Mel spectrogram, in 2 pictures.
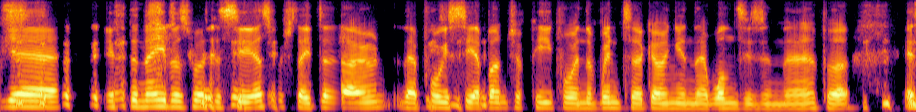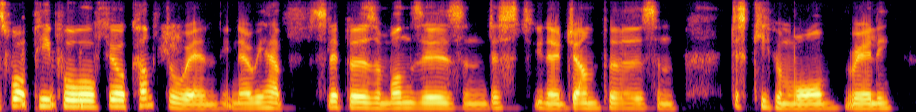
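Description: Here a man has a plain, everyday voice at a medium pitch. He talks at a fairly quick pace with ordinary pitch variation. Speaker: physical mediumship circle host and consciousness retreat leader. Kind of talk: casual conversational talk on a radio show interview.

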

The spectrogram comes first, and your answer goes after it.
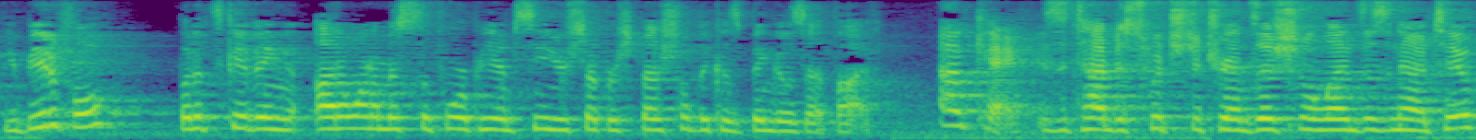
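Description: Audible room echo carries a woman's high-pitched voice as she speaks at a very fast pace. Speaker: comedy skit creator. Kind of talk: acted comedy sketch dialogue. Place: home room. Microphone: phone near.

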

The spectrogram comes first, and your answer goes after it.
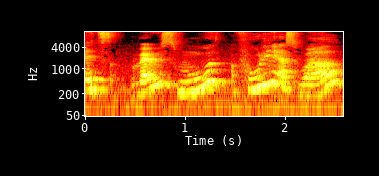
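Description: A woman speaks in a high pitch with a non-native accent. Her pitch swings very widely, and the room echo is audible. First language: not English. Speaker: whisky reviewer. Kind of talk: casual talk to camera. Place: home room.

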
